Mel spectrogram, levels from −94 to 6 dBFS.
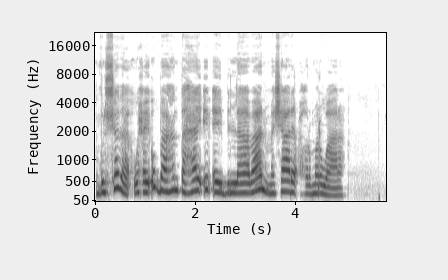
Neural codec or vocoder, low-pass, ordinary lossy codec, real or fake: none; none; none; real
